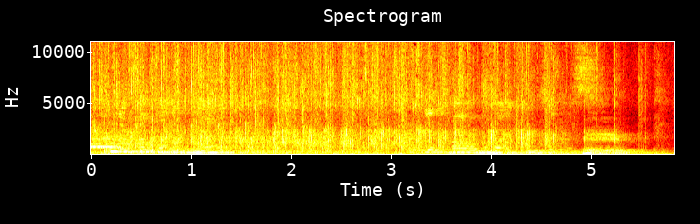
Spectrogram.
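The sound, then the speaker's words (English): Steady audience applause for two people lasts several seconds, a dense crackle of many hands clapping at once, with voices and a few cheers mixed underneath. “And all right, give those two a round of applause.”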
